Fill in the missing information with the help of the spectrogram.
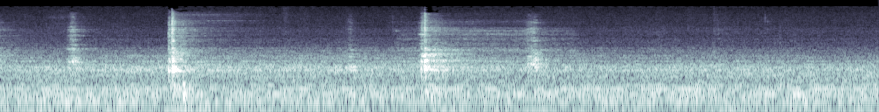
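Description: A knife tip tapping down on a plate at a table: a few sharp clicks with a short ring, the two loudest about a second in and about three seconds in, over a low steady hum.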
